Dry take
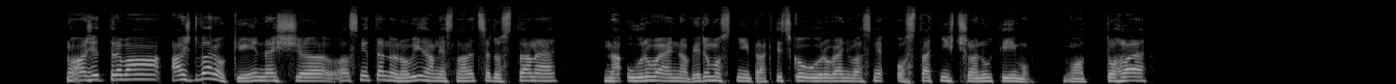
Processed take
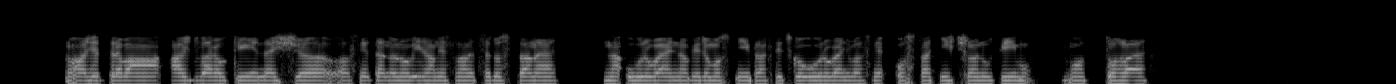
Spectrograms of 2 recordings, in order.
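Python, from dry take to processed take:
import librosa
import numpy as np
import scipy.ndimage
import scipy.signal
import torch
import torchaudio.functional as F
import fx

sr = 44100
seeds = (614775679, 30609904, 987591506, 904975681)

y = fx.lpc_monotone(x, sr, seeds[0], pitch_hz=180.0, order=16)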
